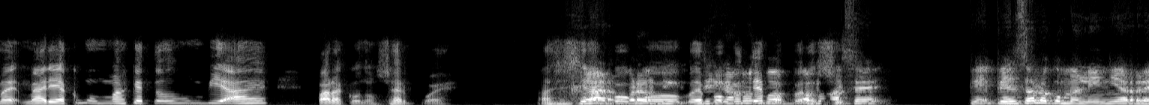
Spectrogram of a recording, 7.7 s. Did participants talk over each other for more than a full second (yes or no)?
yes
